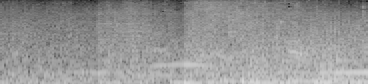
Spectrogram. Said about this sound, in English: A truck bursts through the wall of the hangar and crashes into an office.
